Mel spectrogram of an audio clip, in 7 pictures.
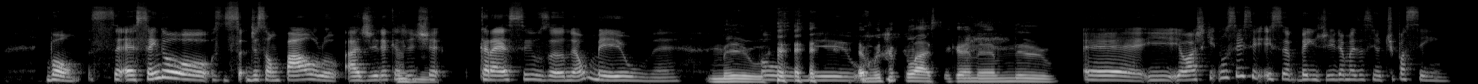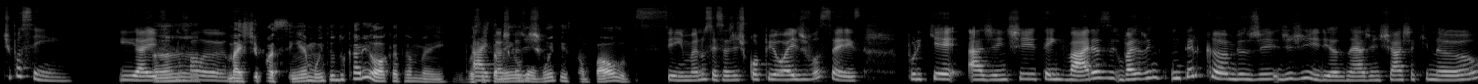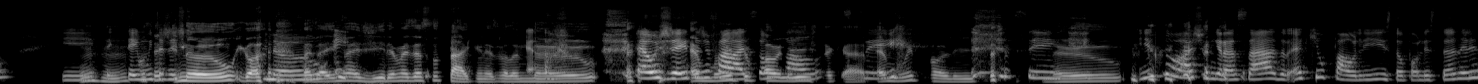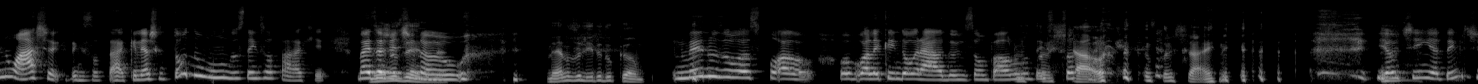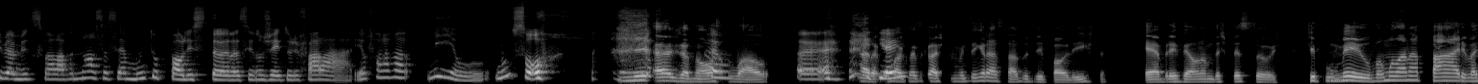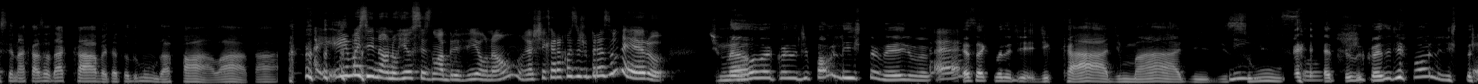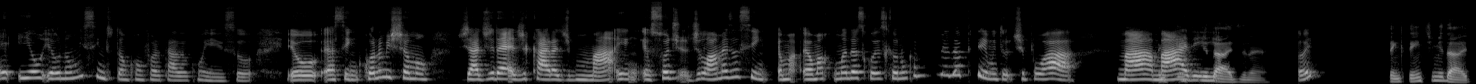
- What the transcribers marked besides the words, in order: put-on voice: "não"; put-on voice: "não"; chuckle; laugh; giggle; laugh; in English: "sunshine"; other noise; laugh; put-on voice: "Meu, vamos lá na party … Ta, a La"; unintelligible speech; in English: "party"; laugh
- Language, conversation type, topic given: Portuguese, podcast, Que gíria da sua cidade você usa sempre?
